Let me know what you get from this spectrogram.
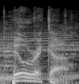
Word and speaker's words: Billerica: There's an E in there. – Billerica. – Billerica, maybe? – Billerica. – Oh, that makes sense. Just leave out the E.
